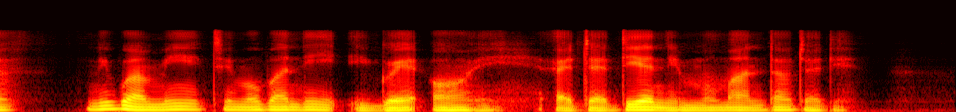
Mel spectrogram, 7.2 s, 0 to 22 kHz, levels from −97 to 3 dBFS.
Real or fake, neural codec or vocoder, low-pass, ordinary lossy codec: fake; codec, 16 kHz, about 1 kbps, DyCAST, with the encoder's durations; 7.2 kHz; none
